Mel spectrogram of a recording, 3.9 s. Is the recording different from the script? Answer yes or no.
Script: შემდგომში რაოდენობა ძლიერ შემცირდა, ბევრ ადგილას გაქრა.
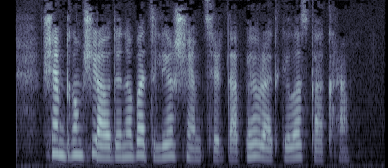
no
